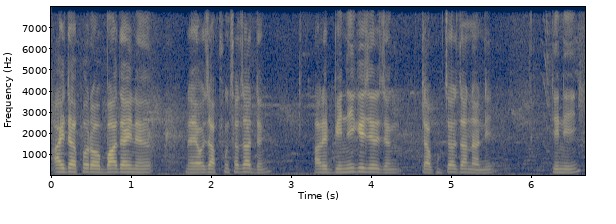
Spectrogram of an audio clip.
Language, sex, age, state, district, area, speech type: Bodo, male, 45-60, Assam, Udalguri, urban, spontaneous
